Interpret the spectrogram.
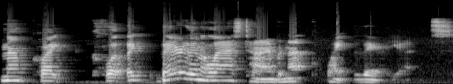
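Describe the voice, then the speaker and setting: A man puts on a nasal character voice, pitched high. He speaks at a fairly slow pace. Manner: attempted feminine voice, still masculine.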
